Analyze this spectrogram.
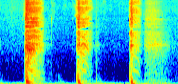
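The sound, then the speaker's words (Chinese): Soft coughs, three short dry bursts evenly spaced about a second apart, each fading quickly into near silence, with no talking. “吴继平轻轻地咳嗽两声，又顺便品一品喉咙里有没有血腥气味。”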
